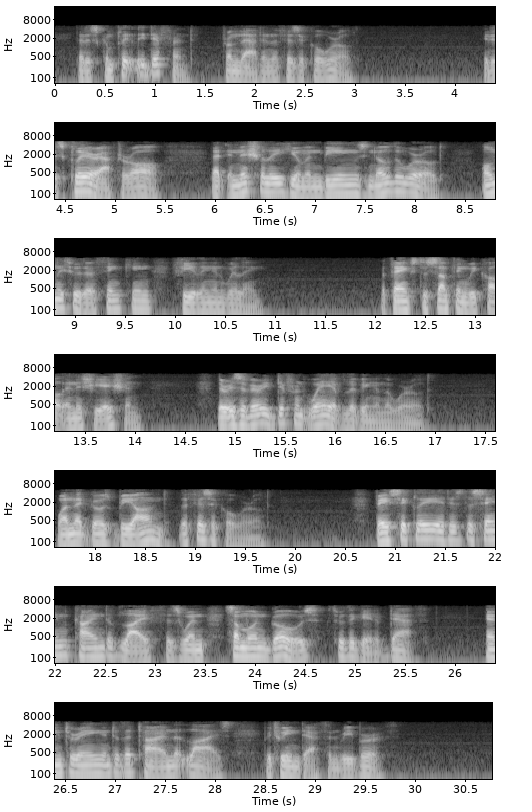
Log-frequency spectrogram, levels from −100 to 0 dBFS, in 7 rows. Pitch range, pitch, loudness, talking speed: 65-100 Hz, 85 Hz, -25 LUFS, 160 wpm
